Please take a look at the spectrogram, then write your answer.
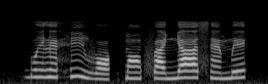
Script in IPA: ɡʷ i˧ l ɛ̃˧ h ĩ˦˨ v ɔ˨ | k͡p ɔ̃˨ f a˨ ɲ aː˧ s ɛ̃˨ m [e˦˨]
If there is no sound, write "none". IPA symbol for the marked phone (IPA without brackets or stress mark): e˦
